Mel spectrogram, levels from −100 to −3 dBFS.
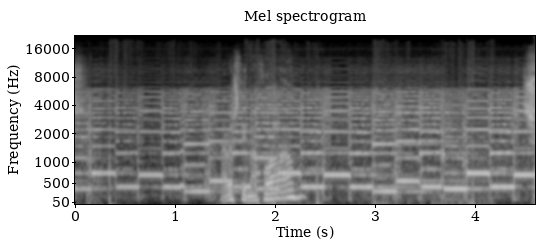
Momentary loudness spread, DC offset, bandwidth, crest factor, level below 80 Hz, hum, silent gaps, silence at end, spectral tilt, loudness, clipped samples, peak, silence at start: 7 LU; under 0.1%; 20 kHz; 20 dB; -58 dBFS; none; none; 0 s; -3 dB/octave; -28 LUFS; under 0.1%; -8 dBFS; 0 s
